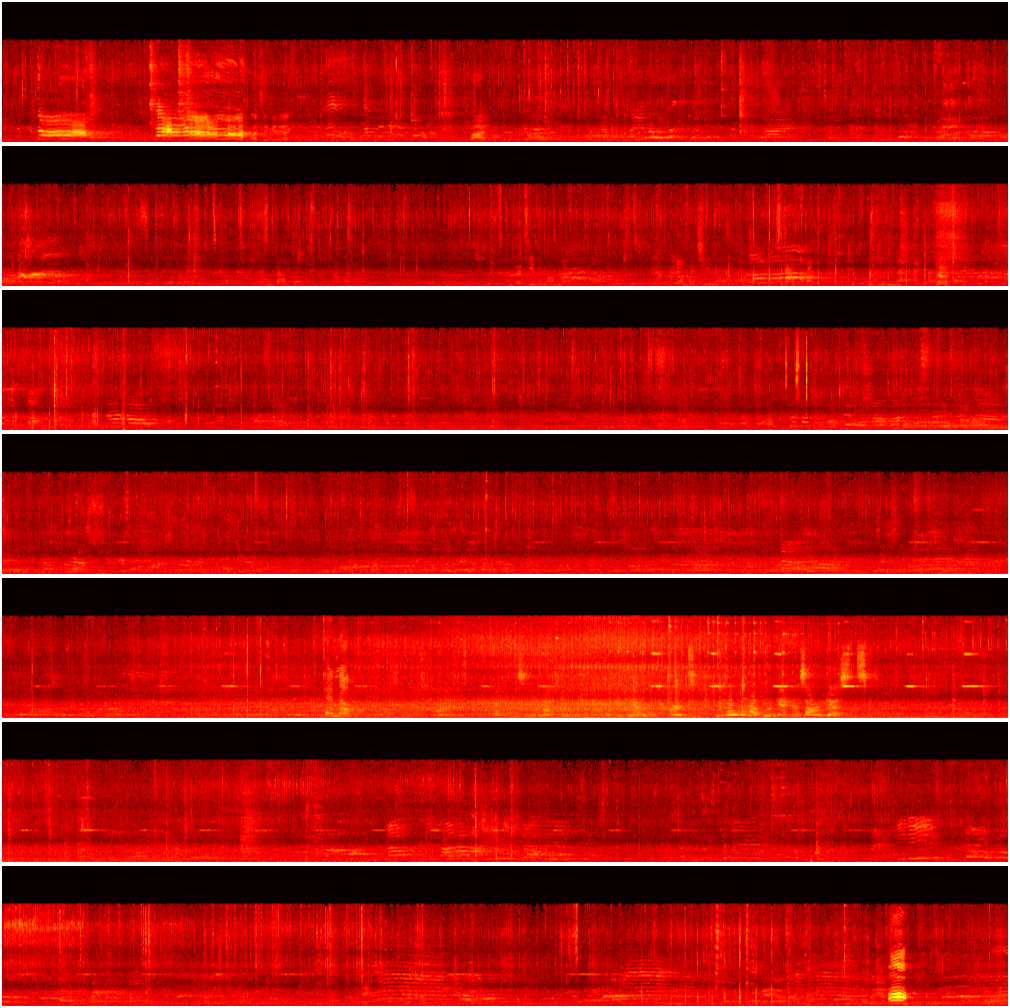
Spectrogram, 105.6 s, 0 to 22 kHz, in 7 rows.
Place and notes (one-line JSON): {"title": "Ascoli Piceno AP, Italia - wld Piazza Arringo", "date": "2013-07-18 18:41:00", "description": "Piazza Arringo, one of the city's main squares, people stroll and relax\nedirol R-09HR", "latitude": "42.85", "longitude": "13.58", "altitude": "157", "timezone": "Europe/Rome"}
